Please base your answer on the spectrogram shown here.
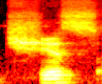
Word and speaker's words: Chiss: And they're looking for this map because Grand Admiral Thrawn is a brilliant tactician from the Chiss army, or Kiss. It's the pronunciation varies at times, but he was the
